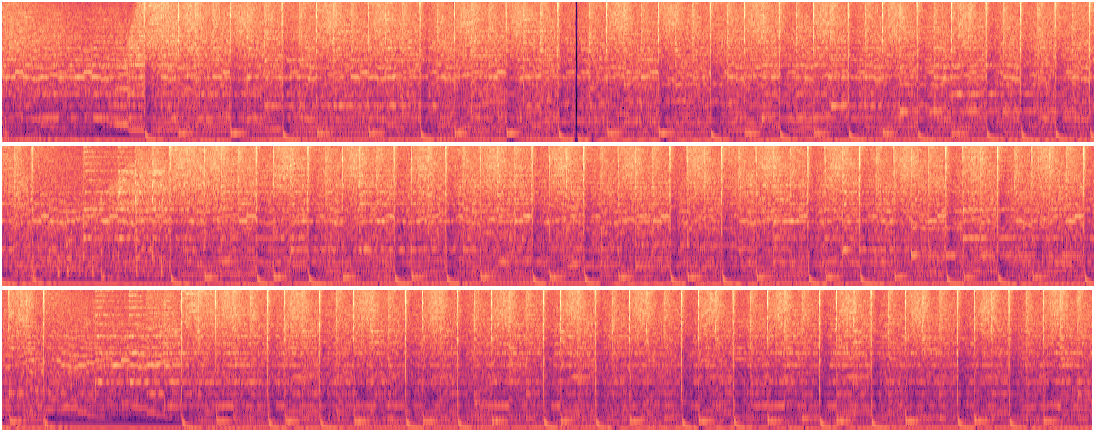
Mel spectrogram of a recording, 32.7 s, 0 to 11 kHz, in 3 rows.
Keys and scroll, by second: 15.6 ctrl+=, 16.1 ctrl+=, 19.4 ctrl+=.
